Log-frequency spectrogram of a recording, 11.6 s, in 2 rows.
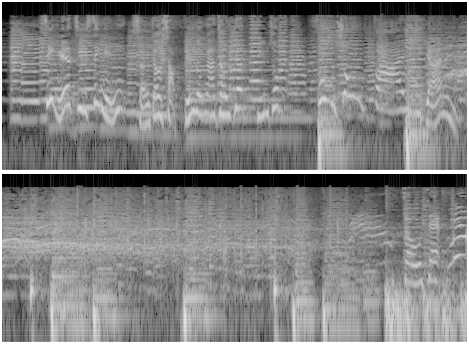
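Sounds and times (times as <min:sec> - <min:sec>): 
speech: 0:00.6 - 0:06.0
thumping rhythmic backing: 0:03.8 - 0:11.6
cat meowing: 0:10.1 - 0:10.8.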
